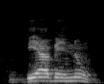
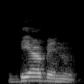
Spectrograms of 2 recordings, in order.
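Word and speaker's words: bienvenue: e n v e n u that is b avenue the avenue that is welcome the avenue in french the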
